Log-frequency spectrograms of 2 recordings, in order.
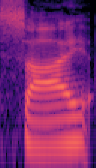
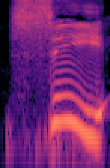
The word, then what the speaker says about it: Sy: I had it sigh of relief. But then when you think about what his name actually is, how it's actually pronounced, sea of relief, it's not as good.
